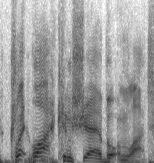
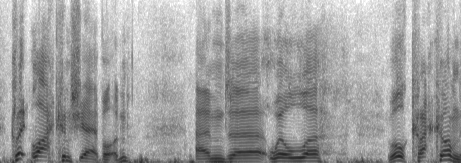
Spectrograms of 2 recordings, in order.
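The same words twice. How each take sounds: First: Put-on light Yorkshire accent, "click" stressed, falling at the end; a cheeky Yorkshire sign-off with "click" punched and a falling tune. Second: Put-on light Yorkshire accent, "Click" stressed, rising at the end; a bouncy Yorkshire plug with "Click" hit and an upward lilt. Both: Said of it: "take my Yorkshire accent off".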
